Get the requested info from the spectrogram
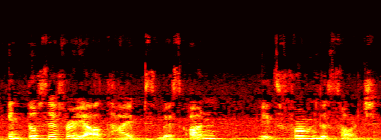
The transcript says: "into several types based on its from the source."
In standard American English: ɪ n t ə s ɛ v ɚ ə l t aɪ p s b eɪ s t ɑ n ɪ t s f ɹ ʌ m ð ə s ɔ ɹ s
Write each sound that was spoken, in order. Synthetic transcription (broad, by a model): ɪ n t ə s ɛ f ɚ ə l t aɪ p s b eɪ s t ɑ n ɪ t s f ɹ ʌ m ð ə s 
